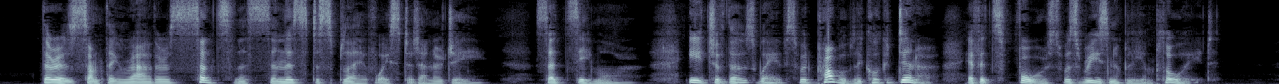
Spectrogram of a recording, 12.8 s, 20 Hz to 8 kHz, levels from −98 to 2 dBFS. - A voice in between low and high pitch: Yes, medium, 145 Hz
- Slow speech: Yes, slow, 130 wpm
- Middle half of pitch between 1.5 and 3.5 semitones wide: Yes, narrow, 2.4 semitones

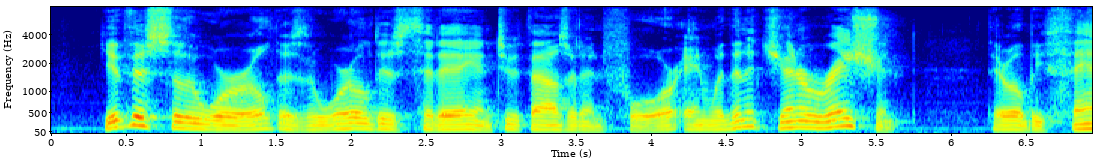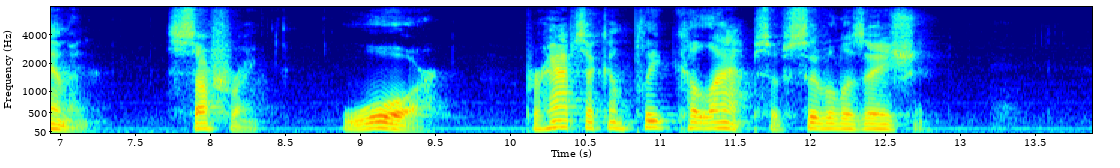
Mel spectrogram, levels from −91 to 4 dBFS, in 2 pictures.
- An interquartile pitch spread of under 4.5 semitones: No, average, 5.1 semitones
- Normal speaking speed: No, slow, 120 wpm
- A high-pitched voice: No, low, 115 Hz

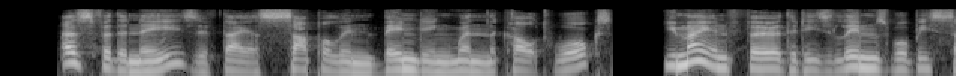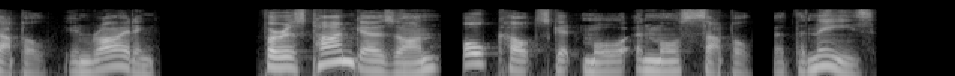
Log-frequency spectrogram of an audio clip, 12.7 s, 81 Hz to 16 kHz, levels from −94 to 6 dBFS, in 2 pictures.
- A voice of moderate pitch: No, low, 130 Hz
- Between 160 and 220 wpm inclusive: Yes, average, 190 wpm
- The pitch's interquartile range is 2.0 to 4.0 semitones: No, average, 5.2 semitones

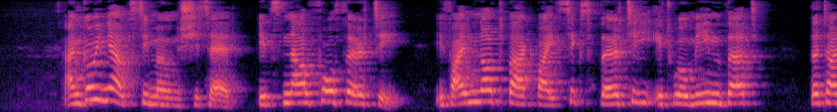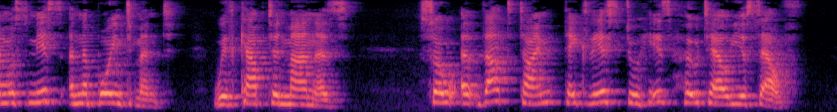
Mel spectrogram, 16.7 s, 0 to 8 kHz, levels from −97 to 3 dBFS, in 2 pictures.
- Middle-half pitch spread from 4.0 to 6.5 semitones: No, average, 3.3 semitones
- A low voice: No, high, 245 Hz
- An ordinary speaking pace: Yes, average, 145 wpm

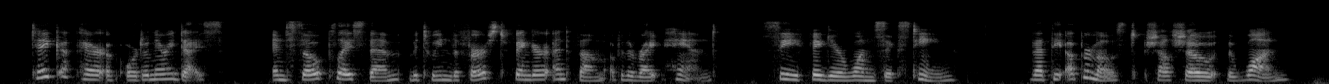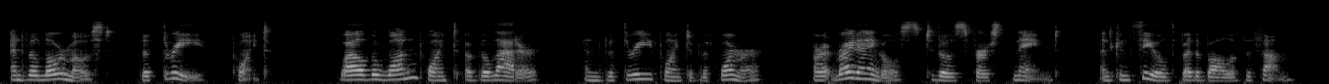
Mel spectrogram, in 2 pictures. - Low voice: No, high, 210 Hz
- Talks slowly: No, average, 165 wpm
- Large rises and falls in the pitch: No, average, 3.4 semitones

